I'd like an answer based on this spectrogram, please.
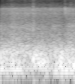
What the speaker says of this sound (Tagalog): Lumakas yung ano, yung hangin at saka yung ulan.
